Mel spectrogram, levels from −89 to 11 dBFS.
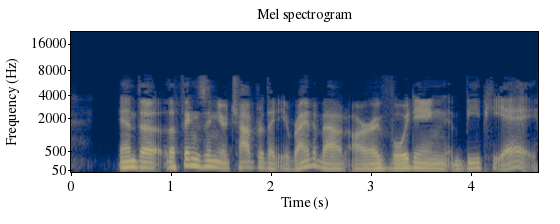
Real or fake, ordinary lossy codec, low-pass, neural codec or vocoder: fake; MP3, 32 kbps; 7.2 kHz; codec, 16 kHz, 1 kbps, X-Codec, HuBERT features, trained on LibriSpeech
